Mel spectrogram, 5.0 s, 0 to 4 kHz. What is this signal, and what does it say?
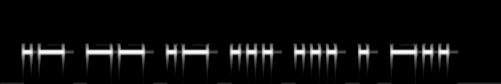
Morse code, heard as a keyed tone, about 15 wpm, 750 Hz. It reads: AMASSED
